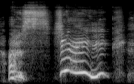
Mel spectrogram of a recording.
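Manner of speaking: mock high-pitched incredulous shriek; Mark's shrill disbelief. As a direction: shriek it as if outraged by a steak. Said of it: "And then Mark goes".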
